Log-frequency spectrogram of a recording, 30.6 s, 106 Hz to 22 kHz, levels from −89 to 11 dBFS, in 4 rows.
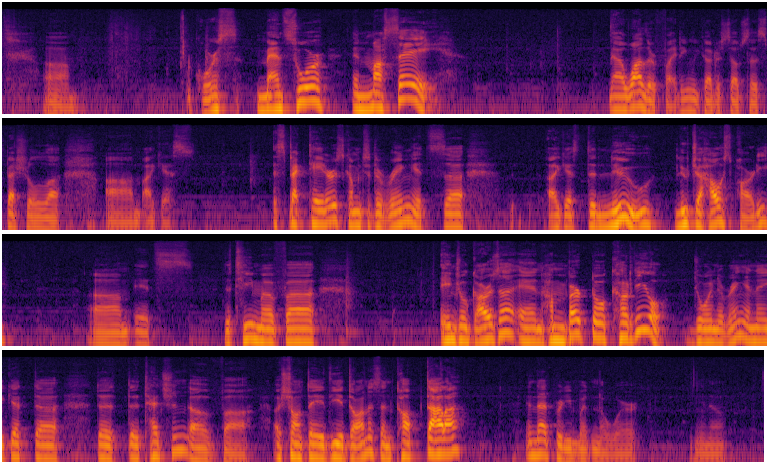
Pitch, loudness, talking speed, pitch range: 115 Hz, -21 LUFS, 135 wpm, 90-135 Hz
